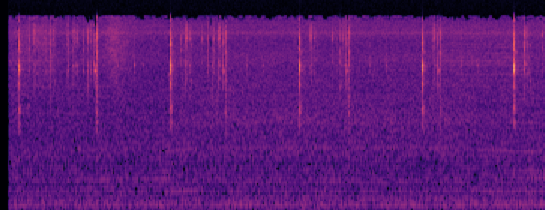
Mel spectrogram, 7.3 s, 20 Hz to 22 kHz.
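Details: Seagate 1.5 TB hard drive: sharp, isolated clicks every half second to second over a faint hum; cause not yet known.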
